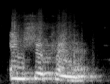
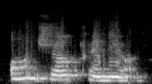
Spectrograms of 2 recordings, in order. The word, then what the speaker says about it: entrepreneur: Here's another word most of us pronounce it as entrepreneur, while it is actually pronounced as entrepreneur.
